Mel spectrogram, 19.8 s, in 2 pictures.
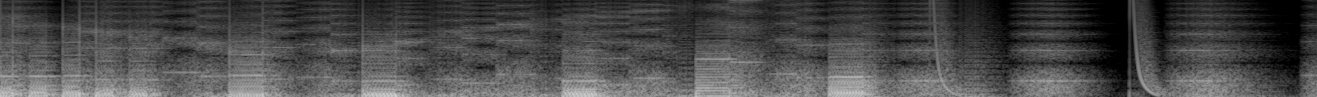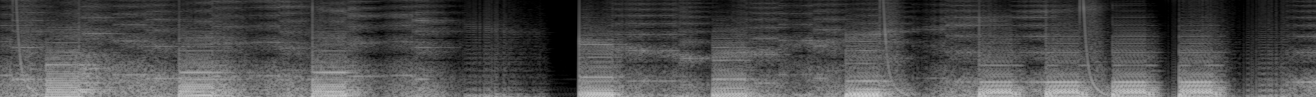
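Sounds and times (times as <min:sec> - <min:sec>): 
beats: 0:00.0 - 0:02.1, 0:04.2 - 0:04.6, 0:05.2 - 0:05.6, 0:06.2 - 0:07.2, 0:10.0 - 0:12.6, 0:14.2 - 0:14.6, 0:16.2 - 0:19.2.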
